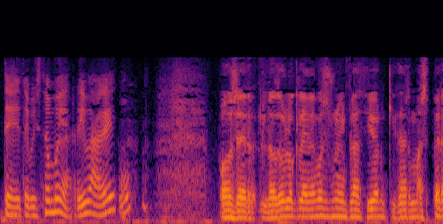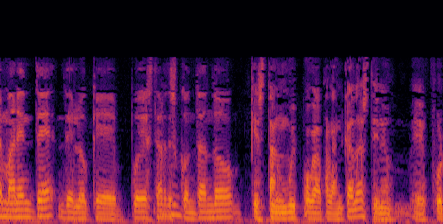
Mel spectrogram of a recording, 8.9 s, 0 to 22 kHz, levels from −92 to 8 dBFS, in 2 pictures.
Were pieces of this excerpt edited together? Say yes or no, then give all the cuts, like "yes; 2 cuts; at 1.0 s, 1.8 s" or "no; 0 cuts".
yes; 2 cuts; at 1.2 s, 6.9 s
